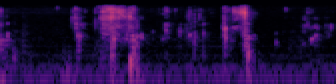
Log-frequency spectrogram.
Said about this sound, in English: I'm eating candy.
